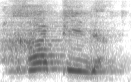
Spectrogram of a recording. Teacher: ma langue, elle n'est pas du tout levée, elle est posée au fond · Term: uvulaire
